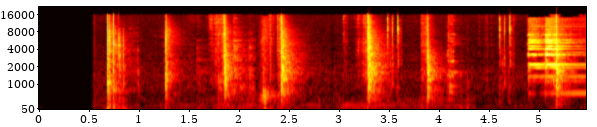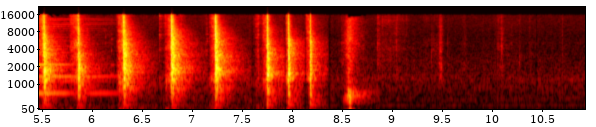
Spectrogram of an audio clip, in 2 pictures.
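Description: Chef's knife chopping through bitter gourd onto a plastic cutting board: a run of sharp chops about two a second, starting about half a second in and stopping near the ninth second. About halfway through, a brief chiming tone sounds over the chops.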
